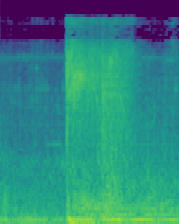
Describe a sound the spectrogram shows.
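A lightsaber ignites with a loud hiss.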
